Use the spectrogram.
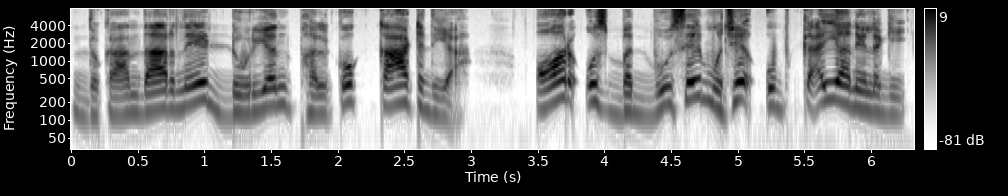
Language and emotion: Hindi, disgusted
